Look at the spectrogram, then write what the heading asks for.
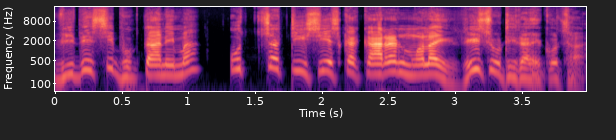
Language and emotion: Nepali, angry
